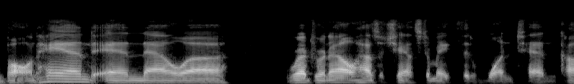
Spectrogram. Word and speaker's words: Rudranil: I just Googled how to pronounce his name. Actually, my wife did. Thank you, wife. RUDRANIL.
